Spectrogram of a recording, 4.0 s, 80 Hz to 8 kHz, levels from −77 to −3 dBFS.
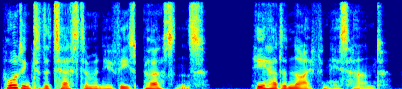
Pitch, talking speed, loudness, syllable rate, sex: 110 Hz, 210 wpm, -18 LUFS, 6.3 syllables/s, male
